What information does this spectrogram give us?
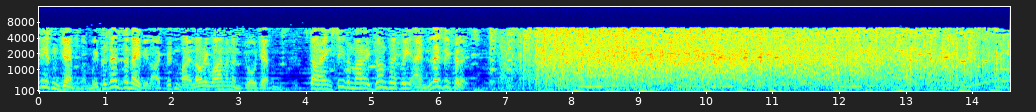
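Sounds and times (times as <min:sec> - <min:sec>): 
speech: 0:00.0 - 0:06.6
crowd applauding: 0:06.9 - 0:14.5.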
